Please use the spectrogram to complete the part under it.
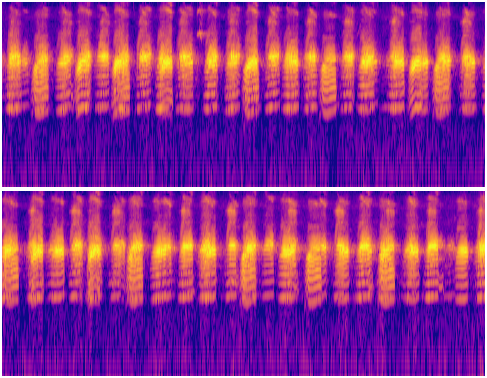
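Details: Korean narrow-mouthed toads calling while spawning, the only time their cries are heard. Short, harmonic, nasal croaks come in a steady rush of about two a second, many animals overlapping.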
